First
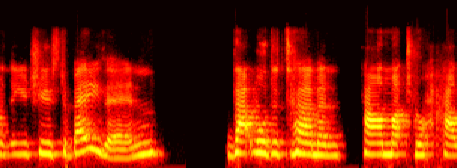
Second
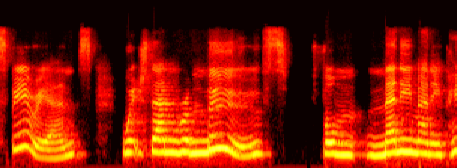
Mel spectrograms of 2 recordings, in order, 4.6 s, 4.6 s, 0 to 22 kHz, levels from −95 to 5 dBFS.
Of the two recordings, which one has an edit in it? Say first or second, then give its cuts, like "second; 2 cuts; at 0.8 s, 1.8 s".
first; 1 cut; at 3.5 s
